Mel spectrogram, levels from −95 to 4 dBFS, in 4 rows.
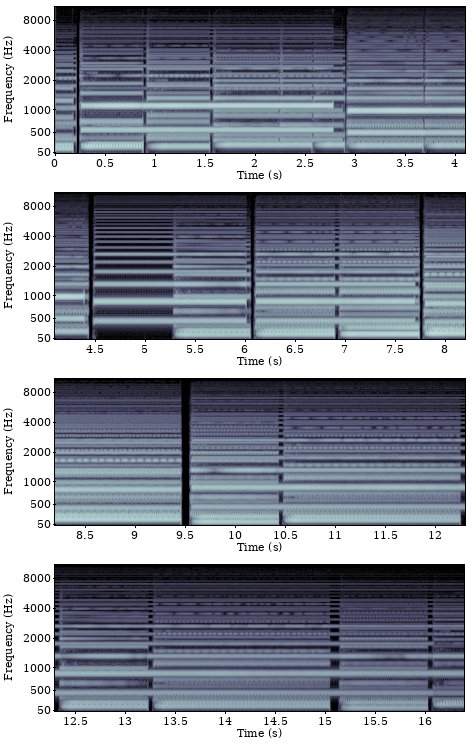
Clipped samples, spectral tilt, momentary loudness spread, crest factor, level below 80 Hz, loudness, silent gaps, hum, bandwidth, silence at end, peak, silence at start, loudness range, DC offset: under 0.1%; -7 dB/octave; 12 LU; 14 dB; -64 dBFS; -19 LUFS; 9.47-9.54 s; none; 9.4 kHz; 0 s; -4 dBFS; 0 s; 9 LU; under 0.1%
